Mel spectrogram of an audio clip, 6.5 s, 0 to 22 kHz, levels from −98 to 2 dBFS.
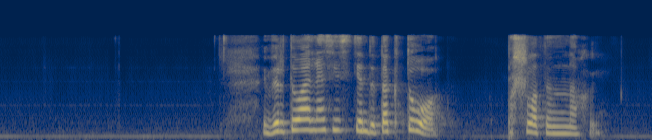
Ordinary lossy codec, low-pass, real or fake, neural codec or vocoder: none; none; fake; codec, 16 kHz, 2 kbps, X-Codec, WavLM features, trained on Multilingual LibriSpeech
